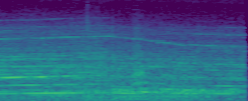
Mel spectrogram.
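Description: A Lamborghini Huracan EVO in the racing game Assetto Corsa, driven at the Nordschleife, holds second gear with a steady, fairly faint engine whine and hum that sags slightly mid-way, with no talking.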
